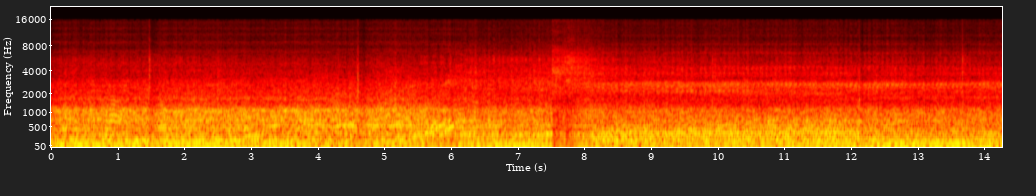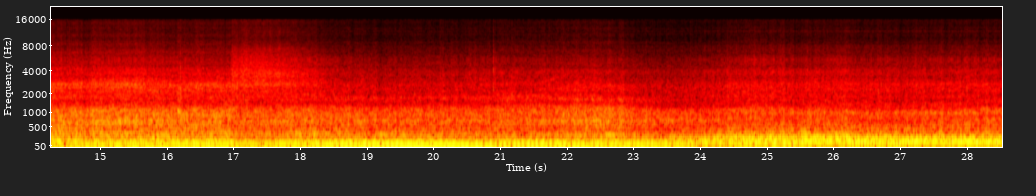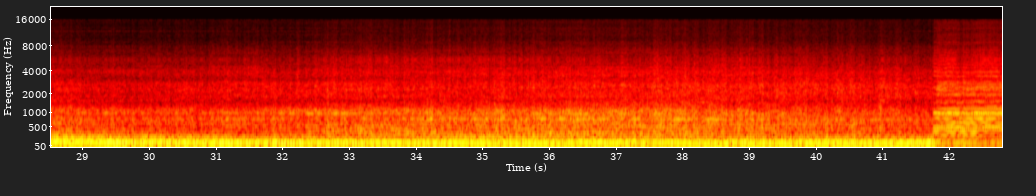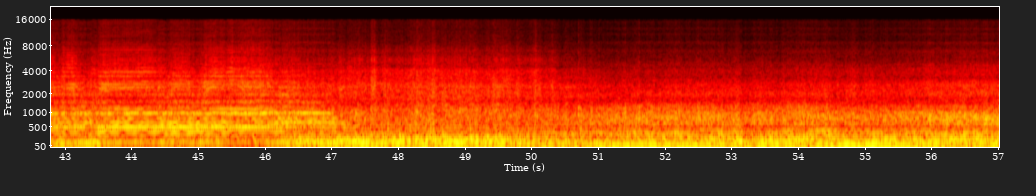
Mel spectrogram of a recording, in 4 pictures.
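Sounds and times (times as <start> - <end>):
deeper locomotive engine note: 0.0 - 47.5
locomotive engine drone: 0.0 - 57.0.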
